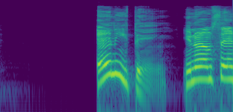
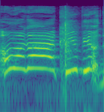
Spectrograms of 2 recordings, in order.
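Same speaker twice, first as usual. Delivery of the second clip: squealing high fan voice; excited; much faster than usual. Retold or imitated. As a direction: gush it up high.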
